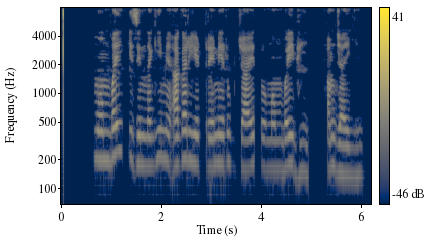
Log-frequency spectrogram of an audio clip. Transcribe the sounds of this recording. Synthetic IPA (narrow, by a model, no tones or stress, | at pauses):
mʊ̃mbəikizɪ̃nd̪əɡimẽʔɐɡəɾjeʈɾeːnẽɾʊk̚ʰd͡ʒaːet̪omʊ̃mbəibʱi | t̪ʰɐmd͡ʒaːeːɡiː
